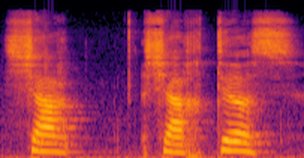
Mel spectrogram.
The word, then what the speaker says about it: chartreuse: El segundo formulario vamos a hablar del chartreuse. – a ver, chartreuse.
